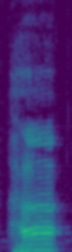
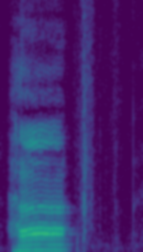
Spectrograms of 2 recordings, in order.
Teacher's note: হা হচ্ছে হলকের শেষ, কিন্তু এর উচ্চারণটা কেমন যেন ভিতর থেকে আসবে। হা, হাকে অনেক শক্ত করা যাবে না।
